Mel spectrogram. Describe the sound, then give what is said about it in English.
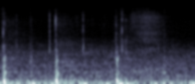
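Rented basketball being dribbled in practice on a court, a few soft, low thuds at uneven intervals, faint against steady background noise. “there's a basketball in there that you can, like, rent if you need one. So I'm practicing dribbling.”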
